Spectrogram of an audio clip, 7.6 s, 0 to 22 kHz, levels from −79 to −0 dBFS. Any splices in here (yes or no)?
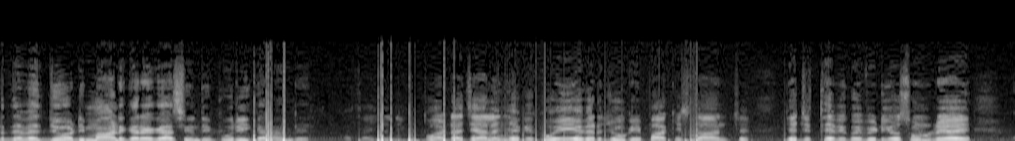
no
